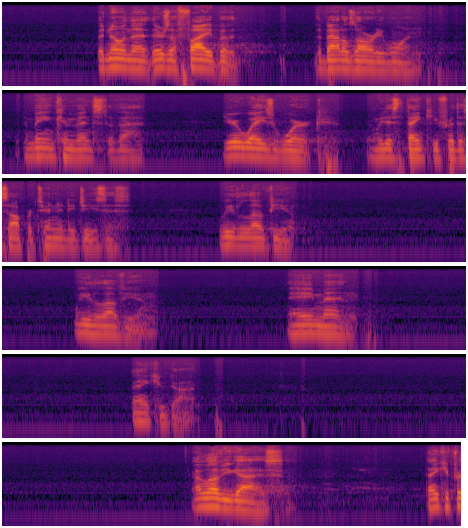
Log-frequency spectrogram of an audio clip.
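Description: A man speaks with animation through a microphone, in short bursts with pauses, in a room with some echo.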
